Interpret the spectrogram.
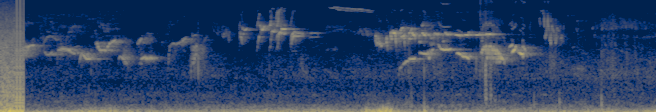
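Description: Loud wind and water noise cuts off abruptly in the first instant. Then small birds chirp and sing in many short warbling phrases over a faint low wind rumble.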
